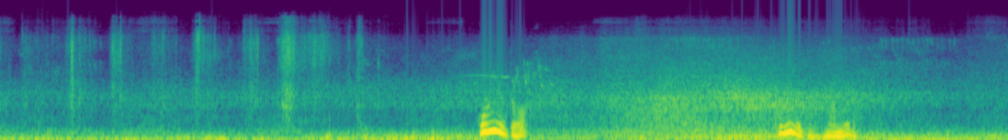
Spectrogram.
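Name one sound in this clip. Wind blows gently outdoors.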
